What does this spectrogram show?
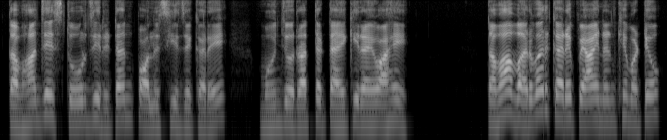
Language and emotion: Sindhi, angry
